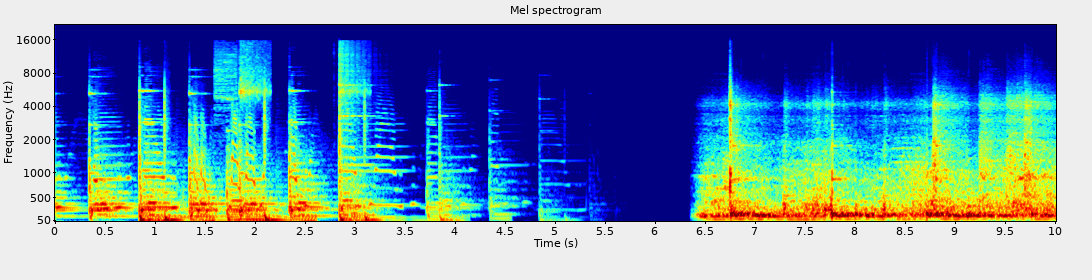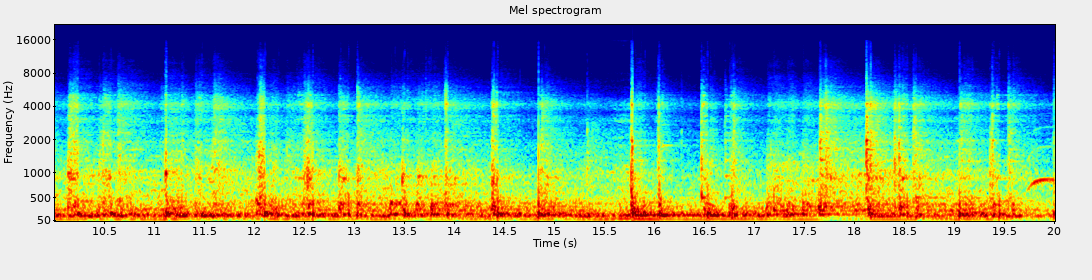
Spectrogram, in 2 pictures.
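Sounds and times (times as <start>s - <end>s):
snare and bass drums beating: 0.8s - 4.1s.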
